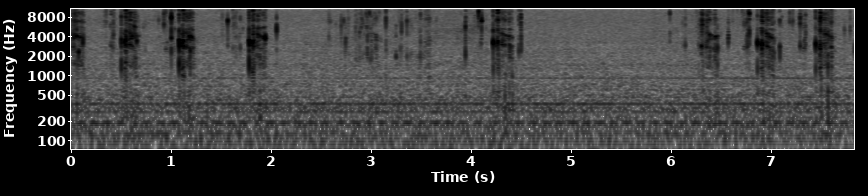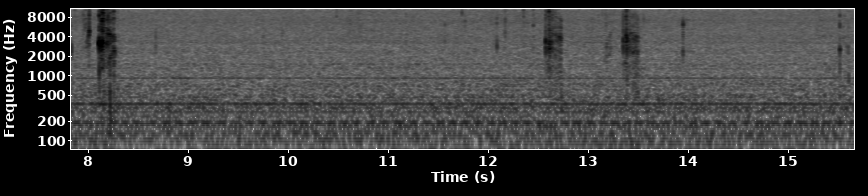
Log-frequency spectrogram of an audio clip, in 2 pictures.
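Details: Scattered sharp crunching, grating clicks over quiet room hum; tooth grinding in a cat.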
